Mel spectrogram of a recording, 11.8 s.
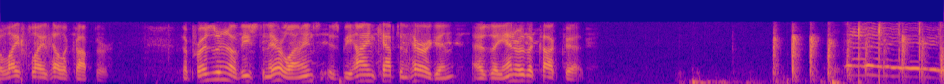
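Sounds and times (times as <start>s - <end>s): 
speech: 0.1s - 1.5s, 2.3s - 7.4s
large round of applause: 9.6s - 11.7s.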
